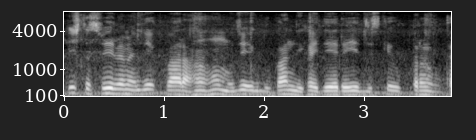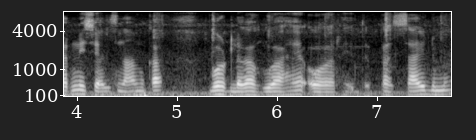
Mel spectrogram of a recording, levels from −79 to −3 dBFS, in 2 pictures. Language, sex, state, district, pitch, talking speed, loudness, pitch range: Hindi, male, Rajasthan, Bikaner, 135 Hz, 225 wpm, -17 LUFS, 125-145 Hz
